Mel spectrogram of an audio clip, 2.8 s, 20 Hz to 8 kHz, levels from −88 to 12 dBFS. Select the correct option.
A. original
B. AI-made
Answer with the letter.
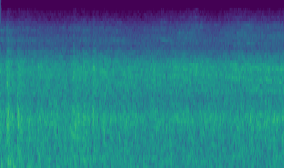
A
